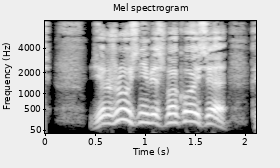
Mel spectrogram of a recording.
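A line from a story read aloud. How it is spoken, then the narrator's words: Shouted. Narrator (Russian): крикнул Олег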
